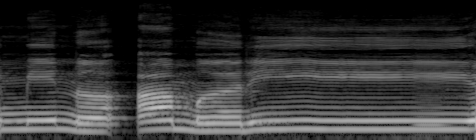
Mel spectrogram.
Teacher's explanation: یہاں پر ہم نے غنہ نہیں کرنا کیونکہ حروف حلقی میں سے حمزہ آ رہا ہے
